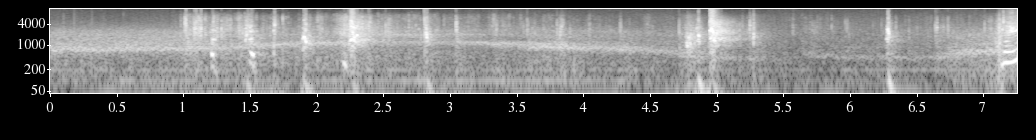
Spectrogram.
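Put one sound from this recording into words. Hooves clatter as a herd of donkeys is driven along.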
